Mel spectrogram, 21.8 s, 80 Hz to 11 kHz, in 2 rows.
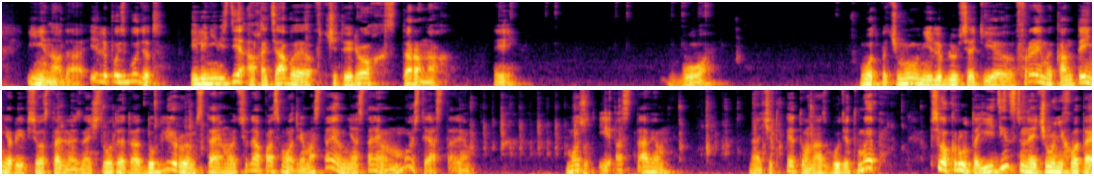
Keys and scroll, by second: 11.4 ctrl+d, 19.7 ctrl+s.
